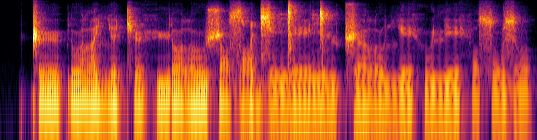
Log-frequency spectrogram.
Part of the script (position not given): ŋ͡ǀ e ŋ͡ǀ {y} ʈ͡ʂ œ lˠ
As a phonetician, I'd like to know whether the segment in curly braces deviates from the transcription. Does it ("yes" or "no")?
no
